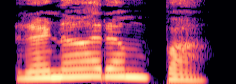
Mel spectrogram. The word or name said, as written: ರಾಣಾರಂಪು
